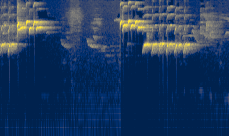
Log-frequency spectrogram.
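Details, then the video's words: Brown-chested jungle flycatcher singing, played to coax caged birds into song: two loud bursts of fast repeated notes, rising then steady, separated by a near-silent gap. "Pancingan Masteran Suara Burung (SIKATAN RIMBA DADA COKLAT)"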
